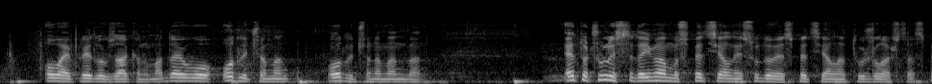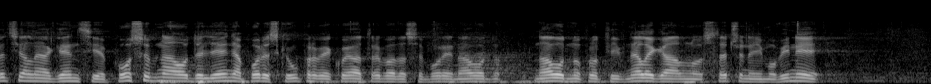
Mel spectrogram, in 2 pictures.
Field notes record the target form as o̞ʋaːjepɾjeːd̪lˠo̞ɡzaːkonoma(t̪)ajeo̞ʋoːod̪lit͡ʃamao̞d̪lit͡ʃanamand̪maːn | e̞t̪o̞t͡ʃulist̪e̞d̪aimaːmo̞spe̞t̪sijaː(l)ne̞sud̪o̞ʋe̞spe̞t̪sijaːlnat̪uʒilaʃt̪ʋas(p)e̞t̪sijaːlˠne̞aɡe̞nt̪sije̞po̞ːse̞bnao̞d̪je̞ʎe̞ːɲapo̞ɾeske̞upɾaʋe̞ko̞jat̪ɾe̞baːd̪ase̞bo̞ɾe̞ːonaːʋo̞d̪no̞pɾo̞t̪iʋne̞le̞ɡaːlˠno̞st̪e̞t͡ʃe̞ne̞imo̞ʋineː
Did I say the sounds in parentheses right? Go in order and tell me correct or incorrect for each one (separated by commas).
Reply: incorrect, correct, correct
